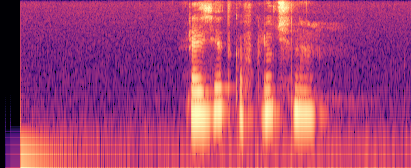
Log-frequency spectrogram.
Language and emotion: Russian, neutral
